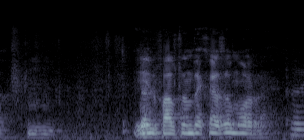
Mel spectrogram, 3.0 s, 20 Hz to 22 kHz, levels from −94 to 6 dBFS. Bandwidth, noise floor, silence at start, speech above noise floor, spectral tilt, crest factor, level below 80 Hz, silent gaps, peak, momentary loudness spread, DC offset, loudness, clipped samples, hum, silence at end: 9.8 kHz; -64 dBFS; 0 s; 27 dB; -7 dB/octave; 18 dB; -70 dBFS; none; -20 dBFS; 18 LU; under 0.1%; -37 LUFS; under 0.1%; none; 0 s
